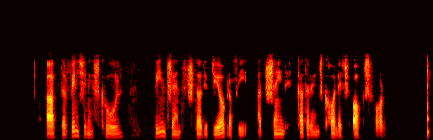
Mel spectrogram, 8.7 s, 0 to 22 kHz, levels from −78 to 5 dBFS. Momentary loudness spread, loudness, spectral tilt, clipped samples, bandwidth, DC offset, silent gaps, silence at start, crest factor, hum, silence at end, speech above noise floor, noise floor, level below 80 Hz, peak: 13 LU; -25 LUFS; -8 dB/octave; under 0.1%; 4.8 kHz; under 0.1%; none; 0.95 s; 26 dB; none; 0.05 s; 52 dB; -77 dBFS; -66 dBFS; -2 dBFS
